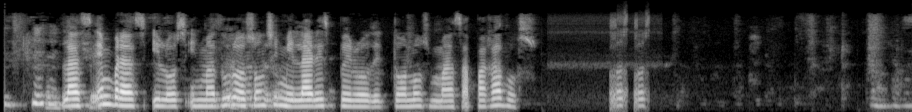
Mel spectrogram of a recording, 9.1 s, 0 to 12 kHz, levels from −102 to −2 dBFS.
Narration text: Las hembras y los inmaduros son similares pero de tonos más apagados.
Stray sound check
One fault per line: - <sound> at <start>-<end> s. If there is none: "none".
- laugh at 6.1-6.5 s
